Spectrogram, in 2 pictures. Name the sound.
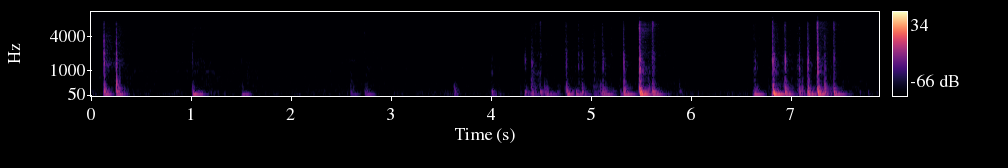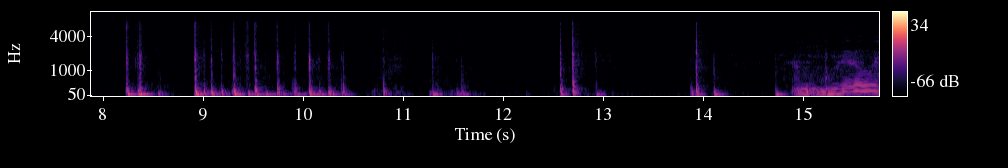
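typing on a computer keyboard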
